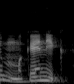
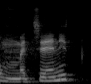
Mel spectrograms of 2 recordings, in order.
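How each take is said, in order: First: मैकेनिक with a hard K sound; silent H. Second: मैकेनिक misread with "ch" as in chair; CH sound. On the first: Teacher giving the correct form, मैकेनिक with K. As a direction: say मैकेनिक, CH read as K. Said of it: "इसको पढ़ेंगे मैकेनिक". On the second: Teacher showing the mistake, मैकेनिक with a ch sound. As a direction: say "ma-CHAY-nik" for मैकेनिक. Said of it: "इसको मैकेनिक नहीं पढ़ेंगे". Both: Shown as a demonstration.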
